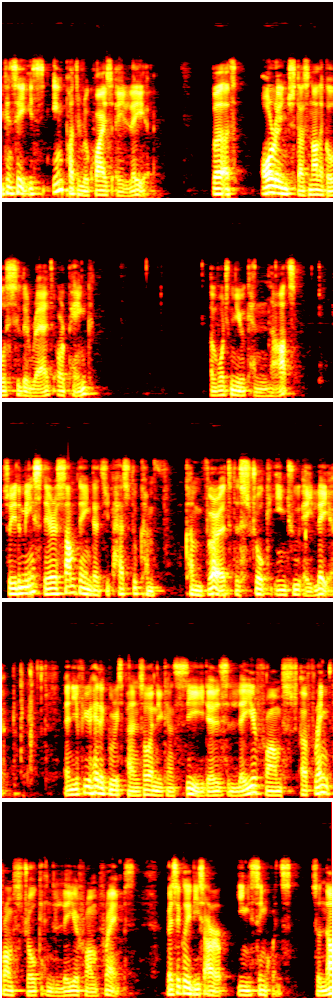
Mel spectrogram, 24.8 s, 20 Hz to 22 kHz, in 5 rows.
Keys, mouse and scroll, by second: 0.5-1.1 middle drag, 1.1-2.0 drag, 3.4 click, 6.7 click, 8.7 click, 9.3 middle click, 10.2-13.2 drag, 15.1 shift+a, 24.2 drag.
